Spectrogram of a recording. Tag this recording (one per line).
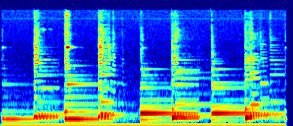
nasty
bad-recording
guitar
sound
